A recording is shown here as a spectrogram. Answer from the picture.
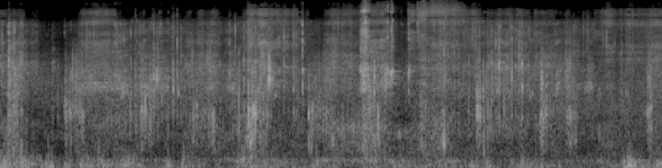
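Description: Wind rumbling on the microphone, with scattered light clicks and knocks.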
